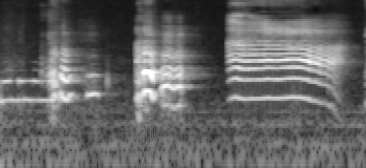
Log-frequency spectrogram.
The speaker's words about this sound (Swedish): Bebisen vi hör är sju veckor när vi träffar honom och hans mamma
